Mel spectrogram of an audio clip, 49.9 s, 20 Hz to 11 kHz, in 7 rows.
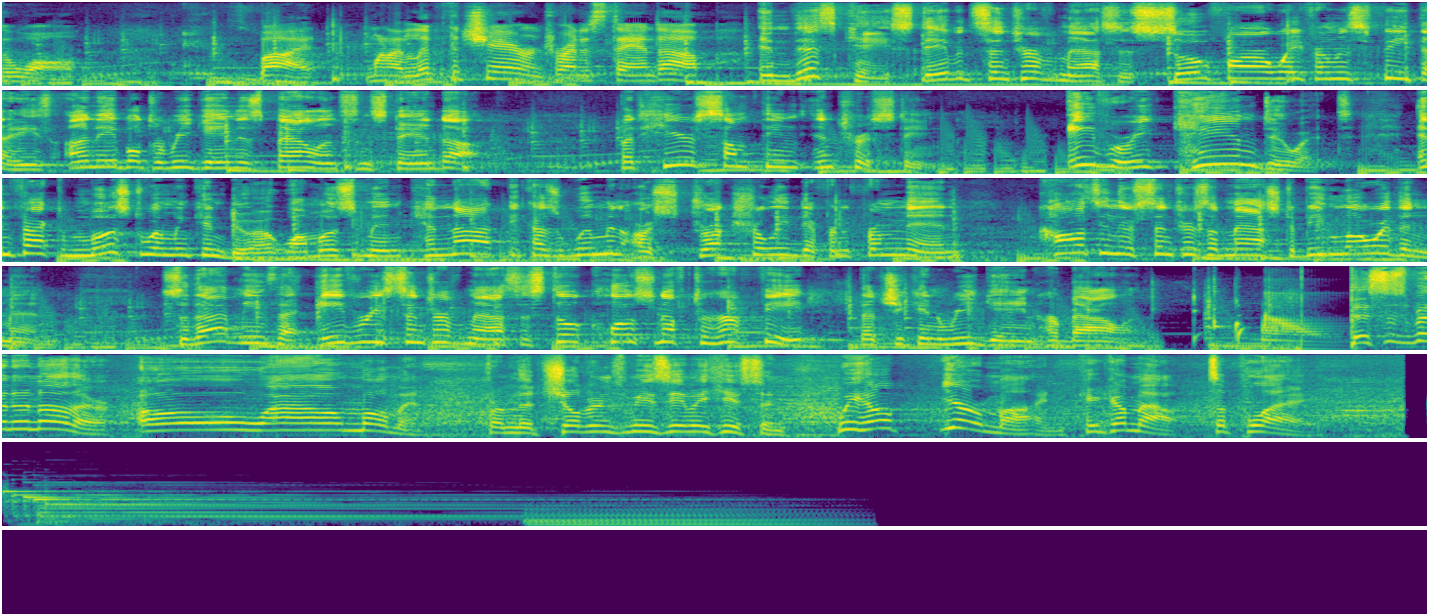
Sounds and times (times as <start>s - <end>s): Speech: 0.0s - 0.4s, 1.2s - 9.6s, 10.2s - 11.8s, 12.5s - 27.1s, 28.2s - 35.1s
Music: 0.0s - 29.0s, 35.6s - 40.0s
Inside, public space: 28.2s - 35.8s.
